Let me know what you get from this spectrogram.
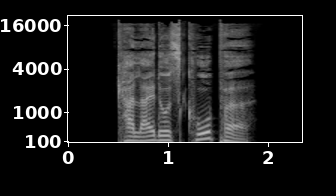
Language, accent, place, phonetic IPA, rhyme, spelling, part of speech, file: German, Germany, Berlin, [kalaɪ̯doˈskoːpə], -oːpə, Kaleidoskope, noun, De-Kaleidoskope.ogg
- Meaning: nominative/accusative/genitive plural of Kaleidoskop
